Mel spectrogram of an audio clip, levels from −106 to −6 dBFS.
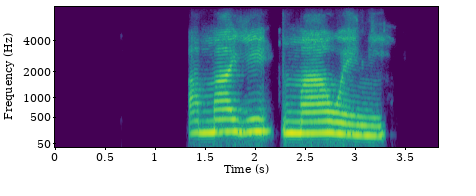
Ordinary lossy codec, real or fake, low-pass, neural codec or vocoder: Opus, 16 kbps; real; 7.2 kHz; none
